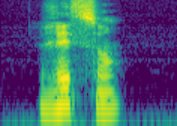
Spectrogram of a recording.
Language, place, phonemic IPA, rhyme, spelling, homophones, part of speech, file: French, Paris, /ʁe.sɑ̃/, -ɑ̃, récent, récents, adjective, Fr-récent.ogg
- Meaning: recent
